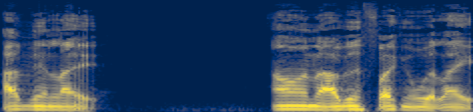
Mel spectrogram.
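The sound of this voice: A man drawls at a moderate pace with a low pitch and fairly even intonation. His voice is raspy with vocal fry and a slightly mellow tone.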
